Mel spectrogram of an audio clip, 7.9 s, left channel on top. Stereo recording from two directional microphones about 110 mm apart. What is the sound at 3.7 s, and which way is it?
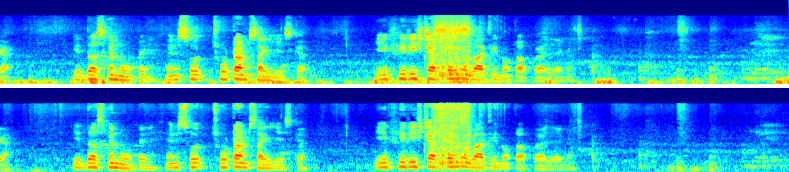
Speech, 75° right (ahead or behind).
